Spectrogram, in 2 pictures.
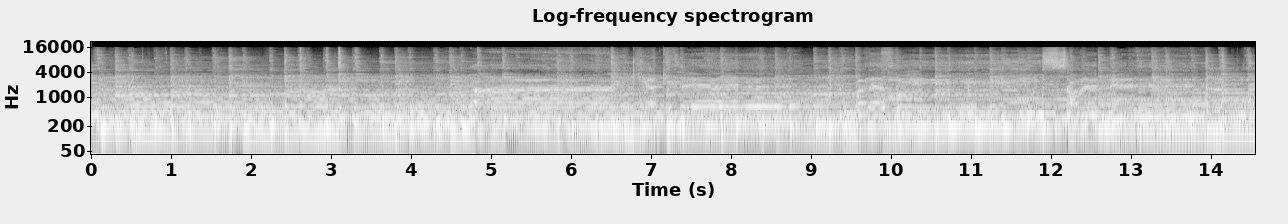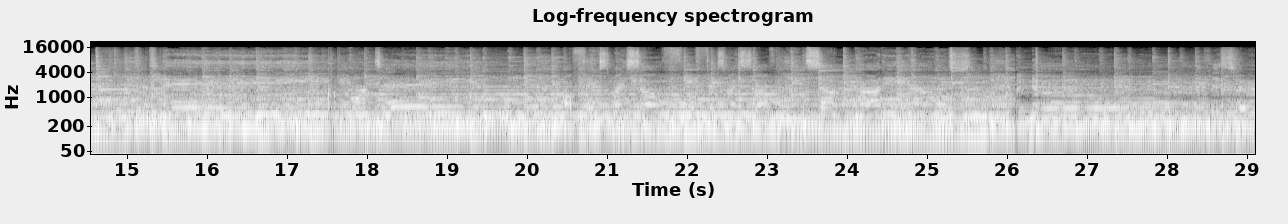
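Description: Acoustic guitar strumming chords steadily through an instrumental passage of a song.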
